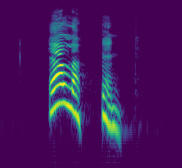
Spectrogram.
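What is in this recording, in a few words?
"elephant", English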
